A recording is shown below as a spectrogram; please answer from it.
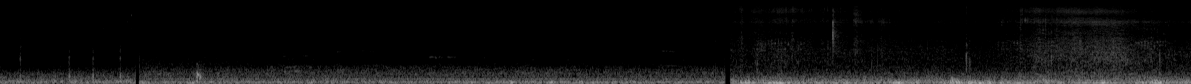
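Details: Steady low outdoor rumble with scattered clicks, then an abrupt cut to louder broadband noise; no animal voice is heard.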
